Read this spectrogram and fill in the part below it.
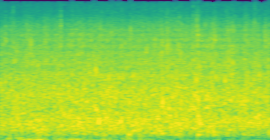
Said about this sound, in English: Here in northern Minnesota, it's a surprise to see that the Great River starts out as little more than a gurgling stream.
